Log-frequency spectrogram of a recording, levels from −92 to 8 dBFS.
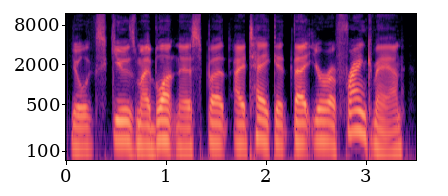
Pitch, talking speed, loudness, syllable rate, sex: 130 Hz, 225 wpm, -18 LUFS, 5.2 syllables/s, male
